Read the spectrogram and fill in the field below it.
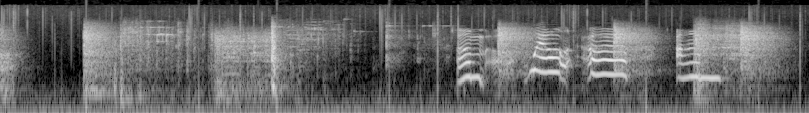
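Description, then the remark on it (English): Glass containers holding cures topple and shatter in a run of loud, crashing, scattered bursts over a few seconds, followed by a voice talking in short, pitched phrases. “I don't mean to interrupt, but I'm just wondering if you could not knock over my those are all the cures.”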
